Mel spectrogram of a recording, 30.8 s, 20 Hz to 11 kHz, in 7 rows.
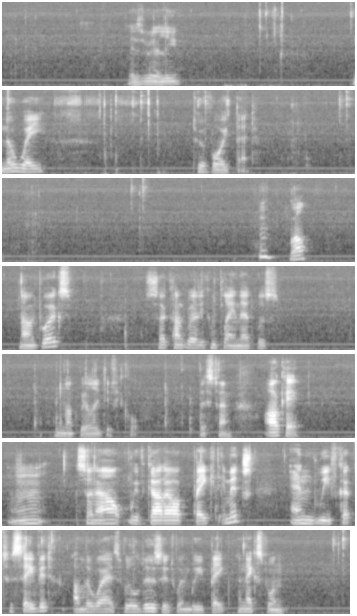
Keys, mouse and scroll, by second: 4.7-6.5 drag, 5.9 g, 7.2-9.0 right drag, 8.7 middle click, 8.8-12.5 drag, 13.8-18.6 middle drag, 24.7-26.5 middle drag, 27.2-28.9 drag.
